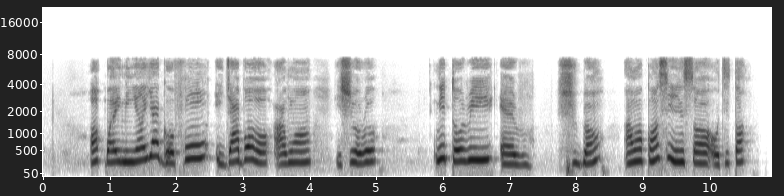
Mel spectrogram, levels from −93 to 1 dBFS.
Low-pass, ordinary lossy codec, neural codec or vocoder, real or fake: 7.2 kHz; none; codec, 16 kHz, 2 kbps, FunCodec, trained on Chinese and English, 25 frames a second; fake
